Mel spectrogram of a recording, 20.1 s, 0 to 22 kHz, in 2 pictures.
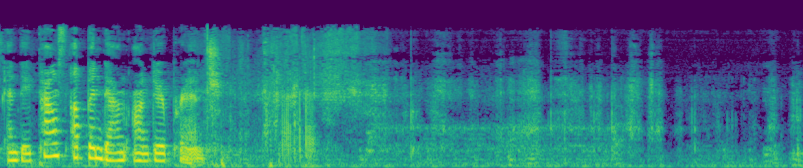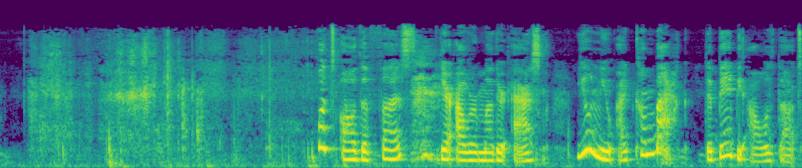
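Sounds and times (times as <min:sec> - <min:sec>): book rustling: 0:02.2 - 0:14.2.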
